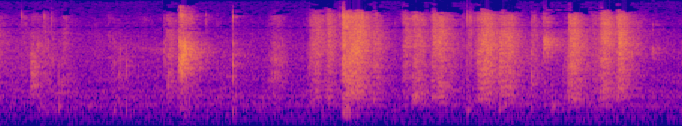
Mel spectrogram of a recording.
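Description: Close-up wet chewing and lip-smacking of a man with no teeth gumming a mouthful of sushi bowl, a quick run of short smacks with two louder ones about a second in and just past two seconds.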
